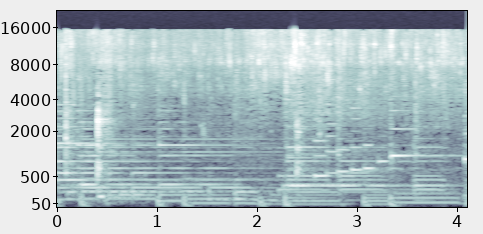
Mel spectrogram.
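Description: Butter melting and sizzling in hot cooking oil in a nonstick frying pan, with background music of sustained notes playing over it.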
